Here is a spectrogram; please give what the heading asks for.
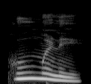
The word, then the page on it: ಹೆಮ್ಮೆಳೆ: kannada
